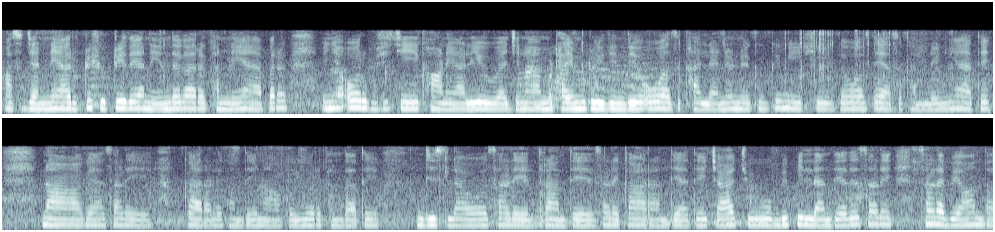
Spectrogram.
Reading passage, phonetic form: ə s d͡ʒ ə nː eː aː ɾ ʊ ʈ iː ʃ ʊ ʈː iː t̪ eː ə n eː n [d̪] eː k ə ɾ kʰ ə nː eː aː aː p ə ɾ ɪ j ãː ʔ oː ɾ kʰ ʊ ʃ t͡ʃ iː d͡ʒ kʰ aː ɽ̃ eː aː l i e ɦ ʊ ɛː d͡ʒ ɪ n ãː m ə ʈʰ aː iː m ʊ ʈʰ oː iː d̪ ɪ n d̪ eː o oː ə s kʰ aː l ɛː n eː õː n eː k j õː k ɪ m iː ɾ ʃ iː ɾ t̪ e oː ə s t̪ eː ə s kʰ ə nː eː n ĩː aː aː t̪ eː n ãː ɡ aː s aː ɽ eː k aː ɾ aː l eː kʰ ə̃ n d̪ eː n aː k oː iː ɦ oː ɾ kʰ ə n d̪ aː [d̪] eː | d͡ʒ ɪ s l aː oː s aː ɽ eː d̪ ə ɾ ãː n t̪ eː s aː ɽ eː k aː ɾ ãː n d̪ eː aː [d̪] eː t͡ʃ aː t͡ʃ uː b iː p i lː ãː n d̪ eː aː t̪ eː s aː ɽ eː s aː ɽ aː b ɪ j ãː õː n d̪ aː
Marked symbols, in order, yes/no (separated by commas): yes, no, no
